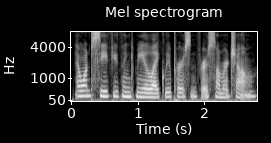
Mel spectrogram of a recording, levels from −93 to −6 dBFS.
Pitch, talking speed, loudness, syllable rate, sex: 200 Hz, 320 wpm, -18 LUFS, 7.2 syllables/s, female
